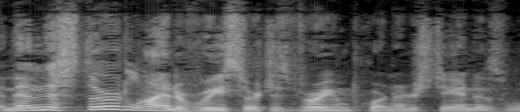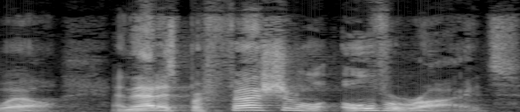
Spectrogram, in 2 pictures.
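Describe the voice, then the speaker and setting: A loud man at a very fast pace, medium in pitch with very wide pitch swings. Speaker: law professor panelist. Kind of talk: conference talk. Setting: panel on stage with audience and mic.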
